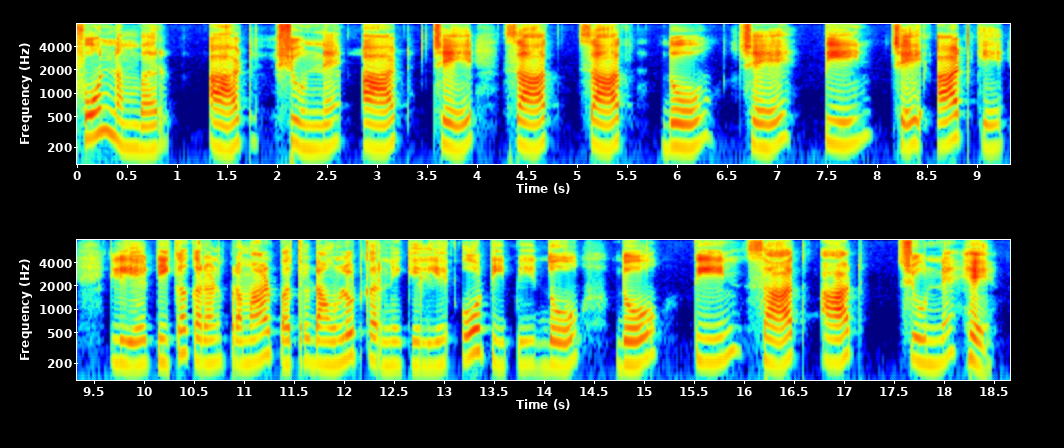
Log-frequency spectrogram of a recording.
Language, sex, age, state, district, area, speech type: Hindi, female, 30-45, Madhya Pradesh, Bhopal, urban, read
